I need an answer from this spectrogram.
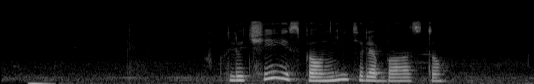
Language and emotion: Russian, neutral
